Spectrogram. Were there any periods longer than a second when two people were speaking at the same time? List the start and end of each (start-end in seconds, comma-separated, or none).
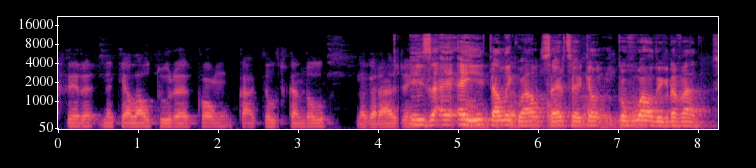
5.0-7.4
